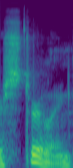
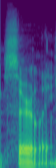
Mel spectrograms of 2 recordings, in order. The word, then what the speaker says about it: Serling: Is it pronounced Serling or Sterling? – Serling. – Serling, yeah. yeah. No T in there. Yeah, that's right. No T.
